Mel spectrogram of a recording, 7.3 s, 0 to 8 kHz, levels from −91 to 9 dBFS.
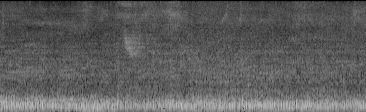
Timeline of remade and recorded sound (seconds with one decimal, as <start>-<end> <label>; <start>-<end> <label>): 0.0-4.0 remade; 4.0-4.8 recorded; 4.8-7.3 remade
